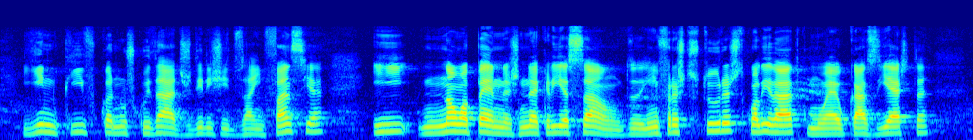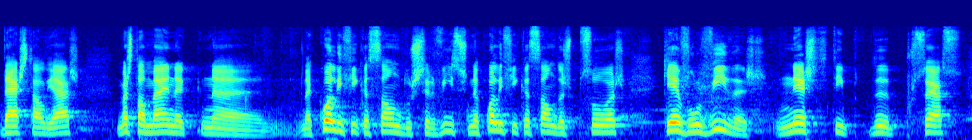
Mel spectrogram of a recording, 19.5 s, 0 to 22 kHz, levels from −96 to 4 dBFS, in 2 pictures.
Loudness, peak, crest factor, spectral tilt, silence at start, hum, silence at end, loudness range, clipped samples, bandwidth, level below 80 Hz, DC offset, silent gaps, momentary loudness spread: -36 LUFS; -14 dBFS; 24 dB; -3.5 dB/octave; 0.25 s; none; 0.15 s; 5 LU; under 0.1%; 11.5 kHz; -82 dBFS; under 0.1%; none; 14 LU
